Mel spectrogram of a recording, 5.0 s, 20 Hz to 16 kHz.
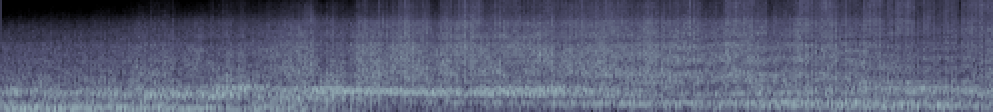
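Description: A loud, continuous roar of an F-35 military fighter jet passing overhead, a broad rushing drone that fills the whole clip without pause.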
